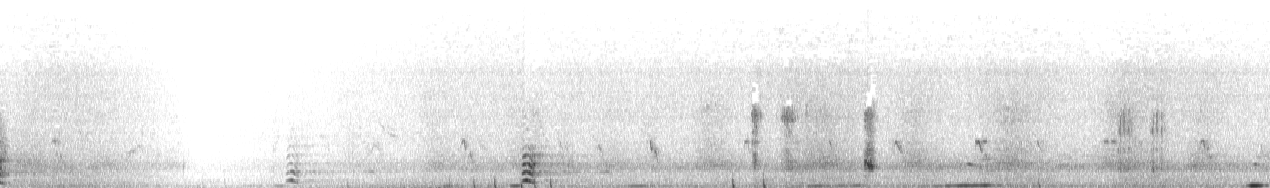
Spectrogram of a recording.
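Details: Siamang gibbons at Dortmund Zoo singing, with loud, harmonic whoops and barks that come in uneven bursts over a noisy background.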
